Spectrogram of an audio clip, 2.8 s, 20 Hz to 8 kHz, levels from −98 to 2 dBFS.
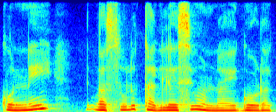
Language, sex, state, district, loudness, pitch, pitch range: Telugu, female, Telangana, Komaram Bheem, -13 LUFS, 195 Hz, 180-230 Hz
